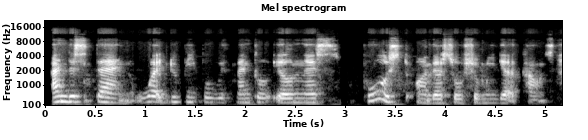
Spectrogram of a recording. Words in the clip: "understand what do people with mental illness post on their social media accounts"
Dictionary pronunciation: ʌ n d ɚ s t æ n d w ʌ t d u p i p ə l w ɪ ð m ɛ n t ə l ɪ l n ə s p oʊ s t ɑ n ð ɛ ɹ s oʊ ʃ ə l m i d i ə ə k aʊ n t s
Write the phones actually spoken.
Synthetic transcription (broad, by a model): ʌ n d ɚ s t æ n d w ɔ t d u p i p ə l w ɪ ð m ɛ n t ə l ɪ l n ə s p oʊ s t ɑ n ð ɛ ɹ s oʊ ʃ ə l m i d i ə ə k aʊ n t s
